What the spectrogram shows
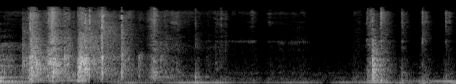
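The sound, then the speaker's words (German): Quick, light metallic taps on a sieve as flour is sifted, a rapid cluster of knocks, then a pause before a shorter burst of tapping, over a steady low hum. “Genau, dran klopfen, dann, wenn das Mehl gesiebt ist, dann ist das schön locker und fein, dann sind auch keine Brösel drin oder sowas.”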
